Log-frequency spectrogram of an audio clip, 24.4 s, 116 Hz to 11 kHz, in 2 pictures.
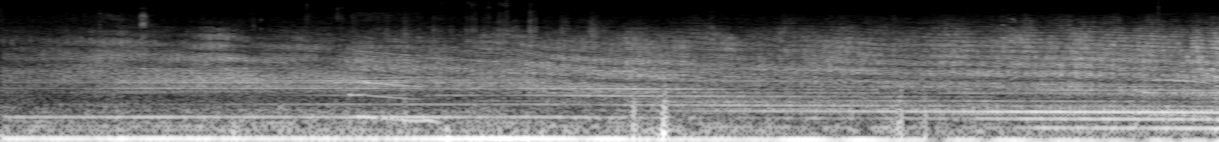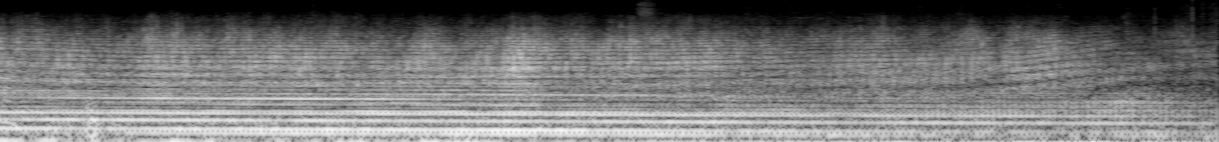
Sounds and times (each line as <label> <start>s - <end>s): small plane taking off and flying overhead 0.0s - 24.3s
